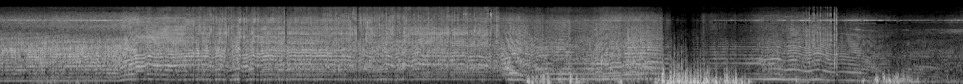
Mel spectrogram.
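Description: Crashed quadcopter's electric motors whining as it lies on the ground, in a pitch that wavers and steps up about a second in. Low rumbling on the microphone comes in the second half.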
